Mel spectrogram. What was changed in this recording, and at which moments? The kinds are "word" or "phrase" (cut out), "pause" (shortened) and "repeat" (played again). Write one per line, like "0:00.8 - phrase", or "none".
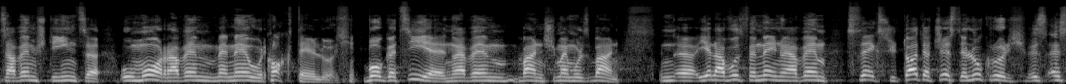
0:02.6 - phrase
0:03.6 - pause
0:05.2 - word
